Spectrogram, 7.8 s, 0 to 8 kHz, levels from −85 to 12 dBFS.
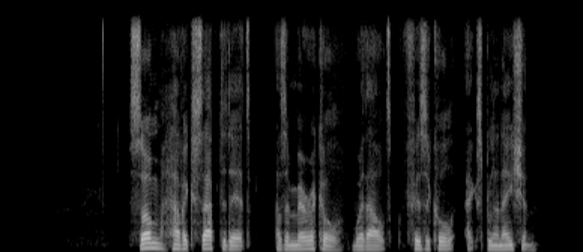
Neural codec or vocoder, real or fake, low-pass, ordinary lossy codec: none; real; 7.2 kHz; none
